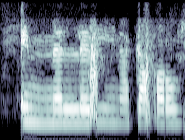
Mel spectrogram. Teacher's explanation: نون عندي مشددة نمسك عليها شوية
